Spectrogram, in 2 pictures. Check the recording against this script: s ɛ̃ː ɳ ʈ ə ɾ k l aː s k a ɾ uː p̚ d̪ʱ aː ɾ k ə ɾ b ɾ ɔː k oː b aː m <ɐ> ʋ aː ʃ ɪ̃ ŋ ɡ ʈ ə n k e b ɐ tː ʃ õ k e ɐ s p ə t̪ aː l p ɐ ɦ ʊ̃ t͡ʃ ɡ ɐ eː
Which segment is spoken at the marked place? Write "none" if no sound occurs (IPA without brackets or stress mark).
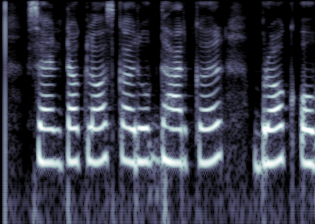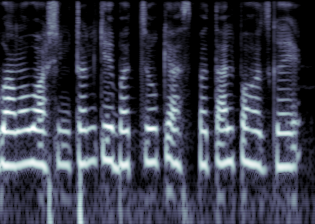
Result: a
